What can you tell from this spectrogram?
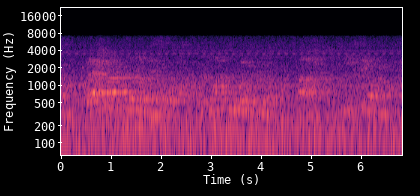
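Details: Giant panda Mei Xiang snoring while asleep, recorded on a panda cam: repeated wavering, nasal, bleat-like tones every few seconds over a steady hiss of room noise.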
